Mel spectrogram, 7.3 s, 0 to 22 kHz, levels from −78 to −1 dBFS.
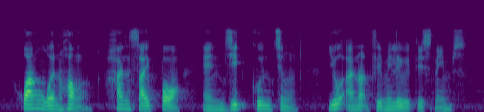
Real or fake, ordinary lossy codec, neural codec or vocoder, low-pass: real; none; none; 7.2 kHz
